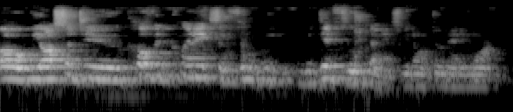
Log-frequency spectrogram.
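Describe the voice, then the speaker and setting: This woman has an ordinary speaking voice. She speaks at a moderate pace with a fairly high pitch. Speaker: pastor. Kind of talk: church presentation to adult class.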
